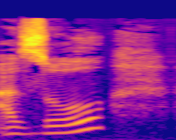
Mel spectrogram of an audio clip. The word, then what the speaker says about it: Azul: So, growing up, a lot of people like could not really pronounce Azul, the name Azul. They would call me Azula, Azuri, Azui, like, you know, all those funny names.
